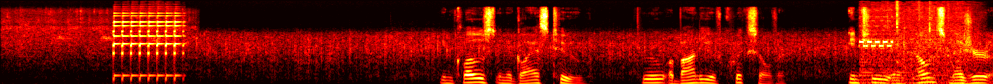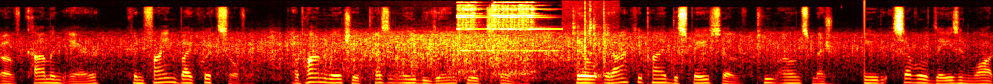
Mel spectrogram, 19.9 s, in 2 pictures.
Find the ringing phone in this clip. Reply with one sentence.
You can hear the ringing phone from 1.1 to 1.9 s, from 8.6 to 9.8 s and from 14.4 to 16.1 s.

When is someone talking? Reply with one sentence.
The talking can be heard from 4.4 to 7.8 s and from 8.4 to 19.8 s.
